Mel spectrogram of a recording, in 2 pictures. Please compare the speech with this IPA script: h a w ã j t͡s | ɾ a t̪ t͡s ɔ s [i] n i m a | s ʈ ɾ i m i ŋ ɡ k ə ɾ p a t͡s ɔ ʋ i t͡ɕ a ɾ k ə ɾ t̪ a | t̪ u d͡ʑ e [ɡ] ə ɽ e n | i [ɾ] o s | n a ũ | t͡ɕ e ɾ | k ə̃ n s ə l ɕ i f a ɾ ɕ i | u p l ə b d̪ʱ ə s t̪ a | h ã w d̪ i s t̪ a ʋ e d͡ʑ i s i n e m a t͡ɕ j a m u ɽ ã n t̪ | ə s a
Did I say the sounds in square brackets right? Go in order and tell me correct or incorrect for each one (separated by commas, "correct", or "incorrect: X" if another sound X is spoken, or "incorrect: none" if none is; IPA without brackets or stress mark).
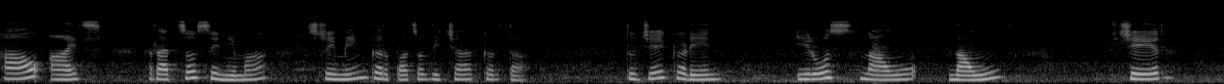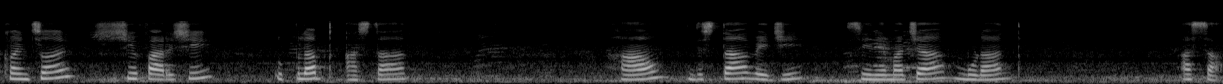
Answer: correct, incorrect: k, correct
